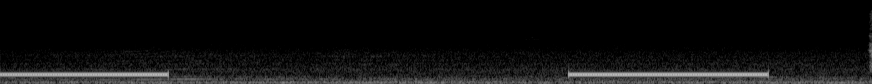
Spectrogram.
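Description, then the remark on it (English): A steady electronic ringback tone of an outgoing phone call sounds twice, each burst lasting about two seconds with a long silent-ish gap between, heard clear over faint background hiss. “Call Nyssa.”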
